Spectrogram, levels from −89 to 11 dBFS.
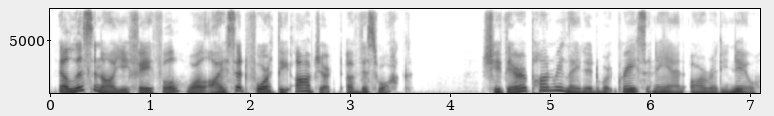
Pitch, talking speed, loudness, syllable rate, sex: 215 Hz, 195 wpm, -18 LUFS, 5.8 syllables/s, female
